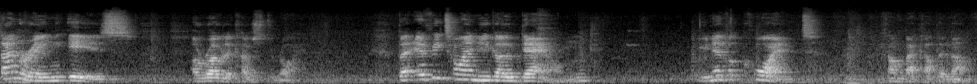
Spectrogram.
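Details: Adult male who has stammered since primary school, severely enough to control his life by his mid-40s; now uses a breathing technique and still stammers daily, though much less; stuttering.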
